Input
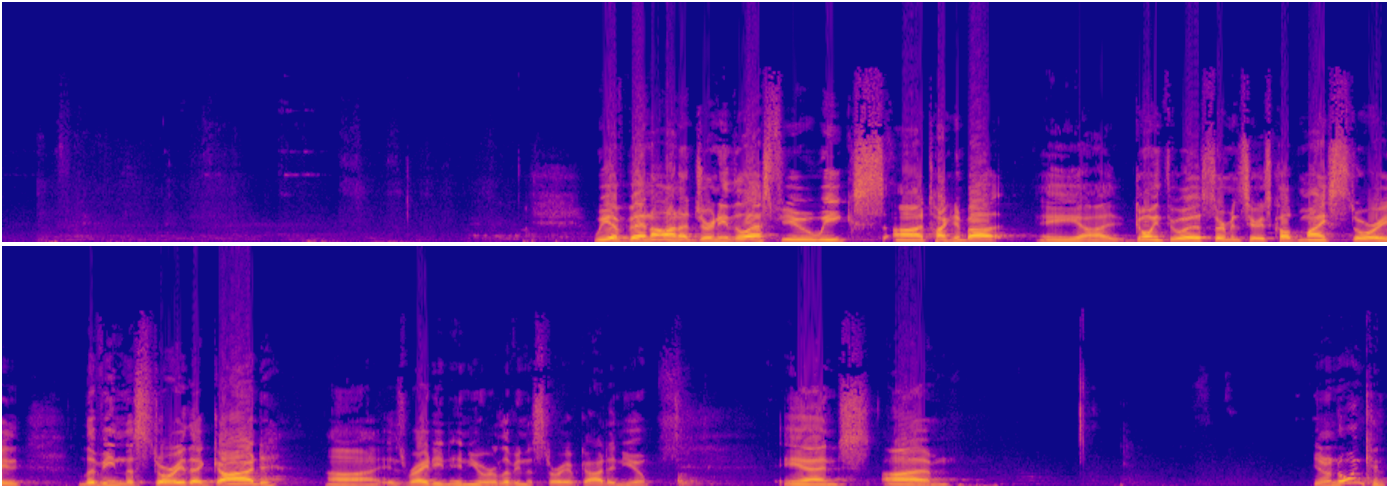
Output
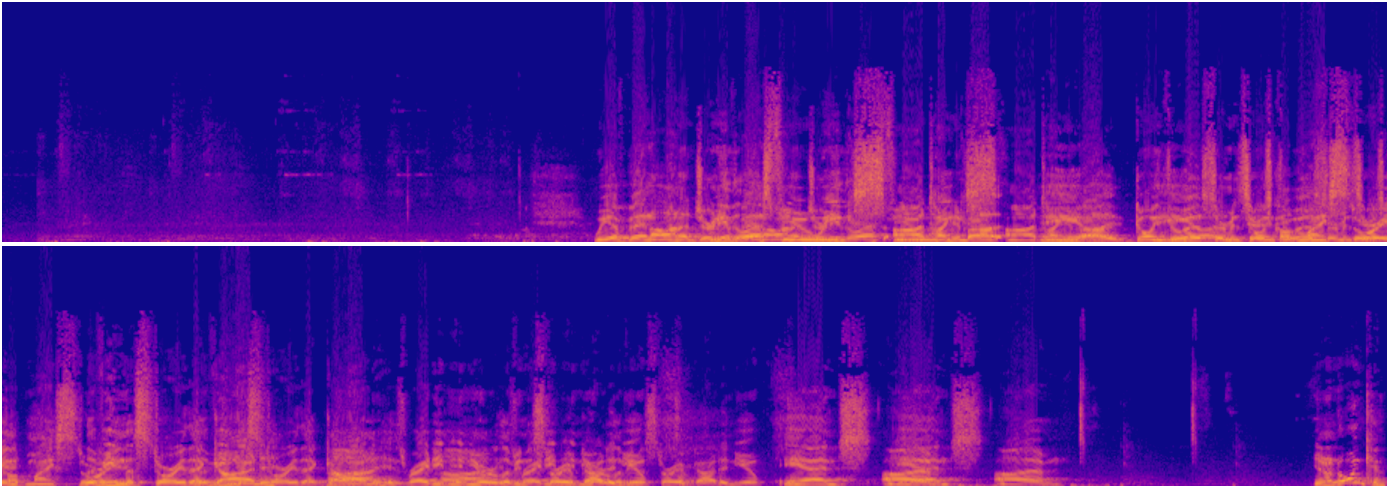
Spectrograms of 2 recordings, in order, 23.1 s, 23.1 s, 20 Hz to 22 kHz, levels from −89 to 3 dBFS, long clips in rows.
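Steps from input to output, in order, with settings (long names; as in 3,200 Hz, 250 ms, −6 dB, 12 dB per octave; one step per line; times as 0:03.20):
comb filter 6.9 ms, depth 69%
brickwall limiter −15 dBFS, peak gain reduction 11.5 dB
single-tap delay 935 ms −4 dB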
